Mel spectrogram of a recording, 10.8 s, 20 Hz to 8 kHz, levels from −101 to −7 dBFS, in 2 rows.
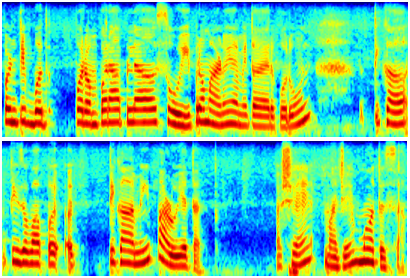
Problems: none marked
